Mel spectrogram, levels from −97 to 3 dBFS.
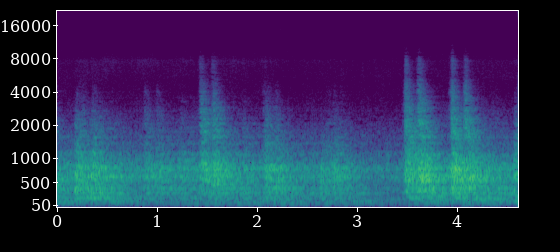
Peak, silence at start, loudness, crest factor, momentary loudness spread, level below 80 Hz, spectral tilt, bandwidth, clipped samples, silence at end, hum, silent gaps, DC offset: -16 dBFS; 0 s; -34 LUFS; 18 dB; 12 LU; -68 dBFS; -7.5 dB/octave; 8.6 kHz; under 0.1%; 0 s; none; none; under 0.1%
